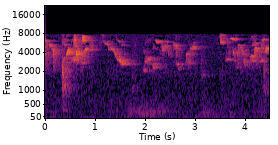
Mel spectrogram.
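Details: Five-month-old European goldfinch from Livno giving a lively, high-pitched twittering song, rapid tinkling notes mixed with short descending slurs and buzzy trills, briefly pausing before resuming.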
